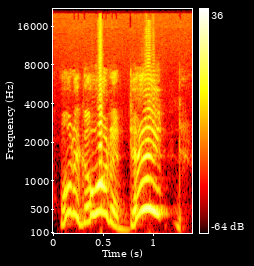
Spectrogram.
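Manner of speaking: very high, loud cartoon squeak; squeaky flirty voice.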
